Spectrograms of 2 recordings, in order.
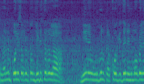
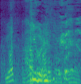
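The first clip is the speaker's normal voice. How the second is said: loud laughing threat; 8 dB louder than usual. Acted.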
